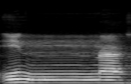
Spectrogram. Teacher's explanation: nun tasdid hukumnya dibaca gunnah, artinya berdengung. Cara membacanya yaitu didengungkan.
